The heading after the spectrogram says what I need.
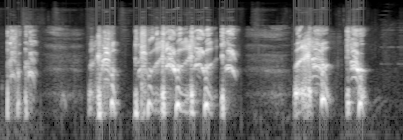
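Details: Several short, harsh cough bursts in clusters, about eight in six seconds. Cough.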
